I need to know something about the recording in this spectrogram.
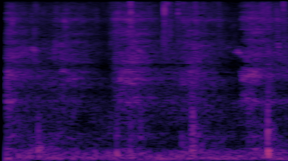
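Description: Footsteps on concrete, a few irregular knocks about every half second as a man walks down a step carrying a stack of cardboard parcels, with a sharper knock at the end.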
